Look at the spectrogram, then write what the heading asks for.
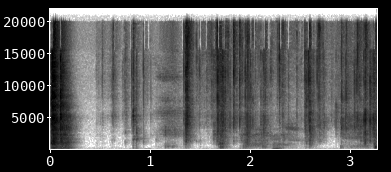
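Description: Marvel United card packs being torn open by hand, a sharp rip of wrapper at the start followed by scattered crinkling and crunching of packaging, close and fairly quiet with no talk.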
